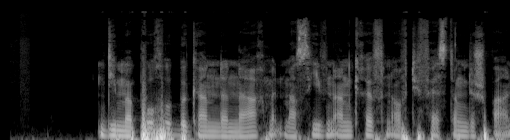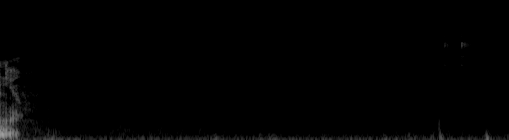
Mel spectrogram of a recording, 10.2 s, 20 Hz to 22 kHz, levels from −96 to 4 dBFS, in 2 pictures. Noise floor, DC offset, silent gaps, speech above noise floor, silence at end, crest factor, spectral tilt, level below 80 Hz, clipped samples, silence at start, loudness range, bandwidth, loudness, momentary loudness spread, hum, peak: -83 dBFS; under 0.1%; none; 58 dB; 5 s; 22 dB; -6.5 dB/octave; -32 dBFS; under 0.1%; 1 s; 9 LU; 13 kHz; -28 LUFS; 16 LU; none; -8 dBFS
